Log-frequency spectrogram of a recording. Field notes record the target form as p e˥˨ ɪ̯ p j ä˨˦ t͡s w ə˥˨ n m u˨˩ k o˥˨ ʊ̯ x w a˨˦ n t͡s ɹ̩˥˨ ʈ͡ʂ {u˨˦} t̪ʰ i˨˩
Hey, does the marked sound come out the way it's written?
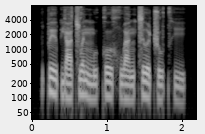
yes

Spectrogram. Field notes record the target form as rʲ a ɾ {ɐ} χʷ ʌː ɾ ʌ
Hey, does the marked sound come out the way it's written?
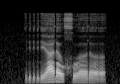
yes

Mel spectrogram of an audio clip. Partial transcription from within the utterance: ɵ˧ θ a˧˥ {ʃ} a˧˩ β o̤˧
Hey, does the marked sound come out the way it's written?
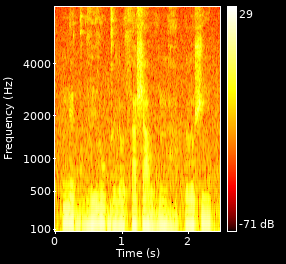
yes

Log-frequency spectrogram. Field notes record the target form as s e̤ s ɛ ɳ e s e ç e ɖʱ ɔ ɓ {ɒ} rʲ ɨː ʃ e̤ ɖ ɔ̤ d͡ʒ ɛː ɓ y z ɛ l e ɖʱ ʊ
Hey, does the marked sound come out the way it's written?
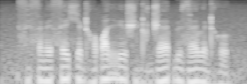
no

